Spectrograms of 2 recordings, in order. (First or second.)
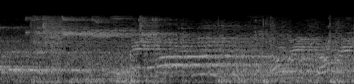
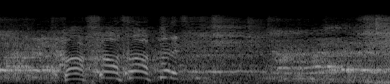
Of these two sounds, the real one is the first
